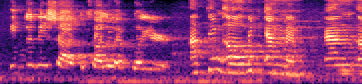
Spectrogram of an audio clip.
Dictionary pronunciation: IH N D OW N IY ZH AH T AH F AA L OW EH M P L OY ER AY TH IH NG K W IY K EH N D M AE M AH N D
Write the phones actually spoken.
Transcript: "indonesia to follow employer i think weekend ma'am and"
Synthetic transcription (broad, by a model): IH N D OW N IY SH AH T AH F AA L OW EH M P L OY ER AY T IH NG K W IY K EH M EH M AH N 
